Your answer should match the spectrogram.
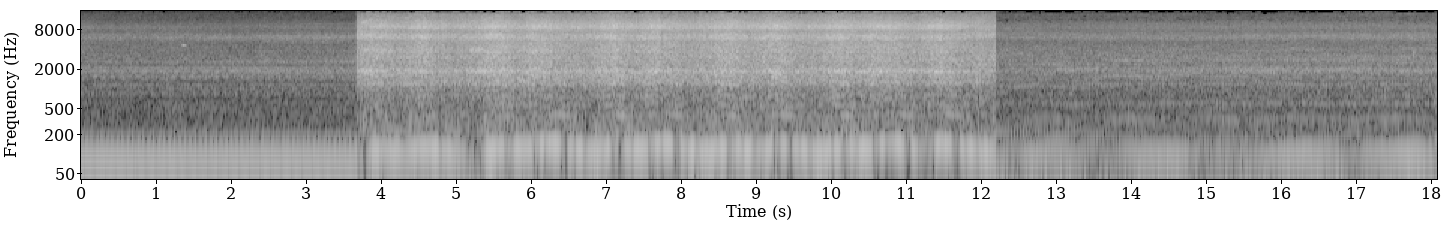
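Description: Renault Trafic 1.6 dCi four-cylinder diesel engine held at about 3,000 rpm to clear its freshly cleaned DPF. It runs steadily as heard from the cab. About four seconds in it becomes much louder and rougher at the exhaust tailpipe, with the revs wavering slightly, then drops back to a quieter steady drone a few seconds later.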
